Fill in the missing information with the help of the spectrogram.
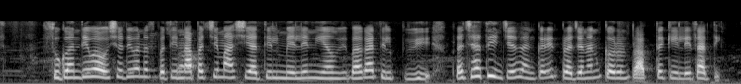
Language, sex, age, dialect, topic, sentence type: Marathi, male, 18-24, Northern Konkan, agriculture, statement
